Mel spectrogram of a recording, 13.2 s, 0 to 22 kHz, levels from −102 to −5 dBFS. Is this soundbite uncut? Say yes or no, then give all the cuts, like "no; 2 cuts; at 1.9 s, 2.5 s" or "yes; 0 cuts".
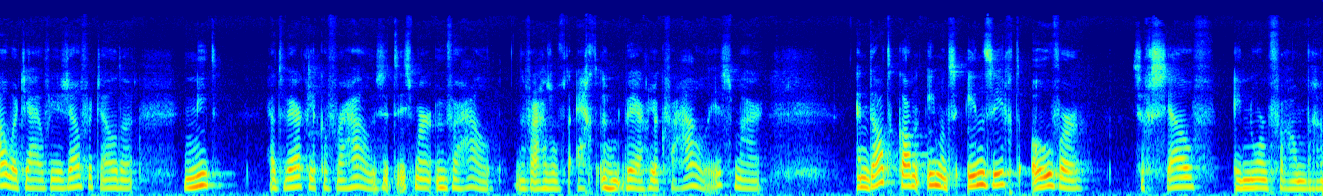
yes; 0 cuts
